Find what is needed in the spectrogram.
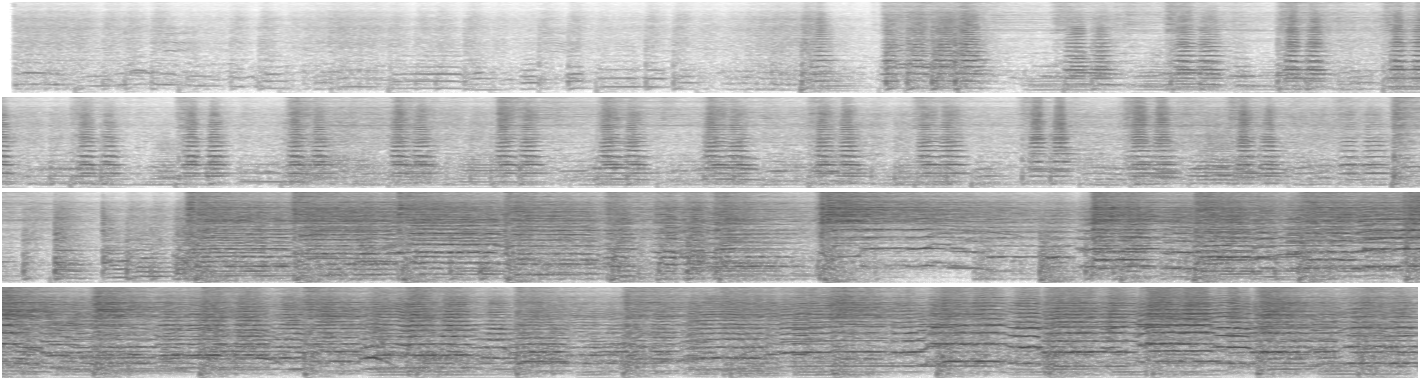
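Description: Andean brass band of trumpets, trombones, saxophones, baritone horns and sousaphone playing a tune over a bass drum. It opens softer, the drum beat comes in about four seconds in, and the full band plays louder from about halfway through.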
